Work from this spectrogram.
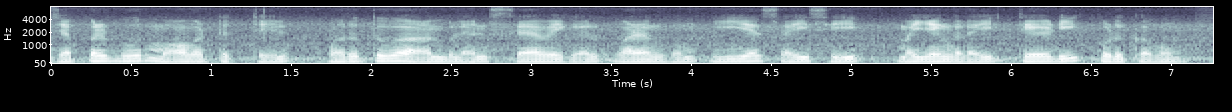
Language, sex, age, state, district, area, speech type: Tamil, male, 30-45, Tamil Nadu, Viluppuram, rural, read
